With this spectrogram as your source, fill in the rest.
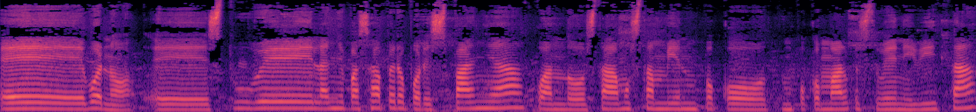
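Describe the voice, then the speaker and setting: A woman speaks at medium pitch with fairly even intonation and hardly any pauses. Her pace is moderate over a quiet background. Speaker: traveller. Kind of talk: casual chat. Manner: halting.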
